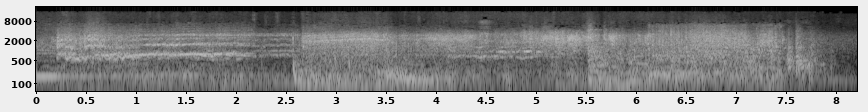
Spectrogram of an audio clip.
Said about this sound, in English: We hit something. 9 cars, 4 lorries, 2 vans, a horse box, and a hovering kestrel.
